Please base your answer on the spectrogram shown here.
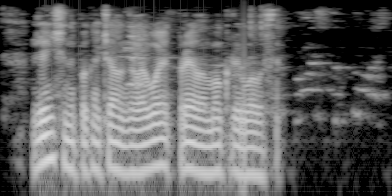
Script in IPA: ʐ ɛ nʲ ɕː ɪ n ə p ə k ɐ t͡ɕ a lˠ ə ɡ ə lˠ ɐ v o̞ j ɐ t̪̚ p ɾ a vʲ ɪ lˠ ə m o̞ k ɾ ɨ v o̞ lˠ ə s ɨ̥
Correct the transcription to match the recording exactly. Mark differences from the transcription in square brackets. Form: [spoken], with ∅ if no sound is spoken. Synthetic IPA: ʐ ɛ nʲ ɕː ɪ n ə p ə k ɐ t͡ɕ a lˠ ə ɡ ə lˠ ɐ v o̞ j ɐ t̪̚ p ɾ a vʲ ɪ lˠ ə m o̞ k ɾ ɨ v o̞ lˠ ə s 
